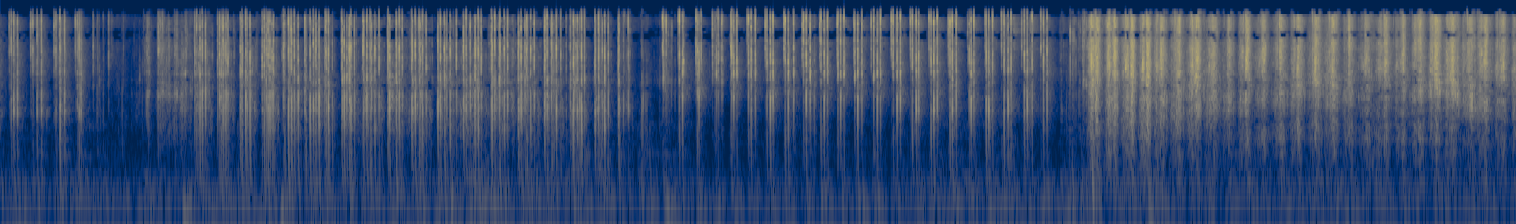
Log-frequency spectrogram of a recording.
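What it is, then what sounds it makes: Plastic mint box with mints inside. A small, clear plastic Tic Tac box full of red mints is tapped with long nails, giving rapid, crisp, bright clicks at roughly three per second, with brief pauses in between. For the last few seconds the box is shaken, and the mints rattle louder and more densely against the plastic.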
